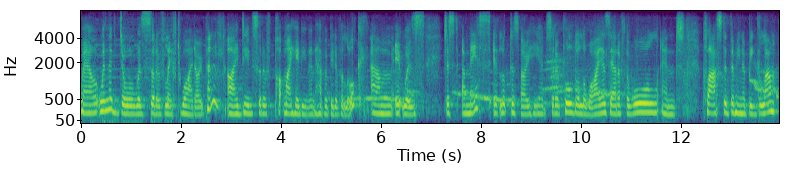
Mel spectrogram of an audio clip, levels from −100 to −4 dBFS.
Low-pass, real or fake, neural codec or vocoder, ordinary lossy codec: 7.2 kHz; real; none; Opus, 16 kbps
